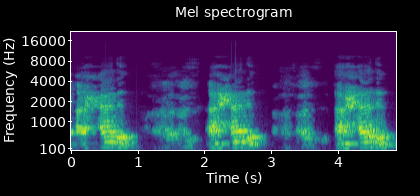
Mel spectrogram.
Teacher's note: हा को हलक से अदा करते हो और दाल में कलकला करेंगे वक्त की हालत में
